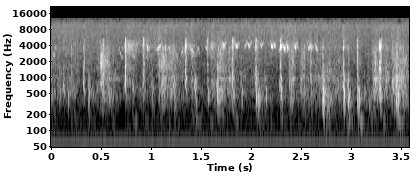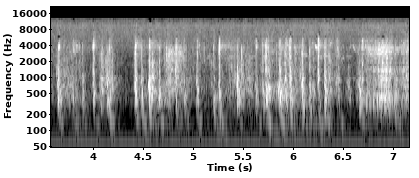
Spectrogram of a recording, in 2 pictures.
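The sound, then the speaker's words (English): Hooves clip-clop steadily on hard ground as several horses are brought out, a brisk, uneven patter of hoofbeats growing slightly louder toward the end, with no voices. “All right, Chester, you can bring the horses out now.”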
